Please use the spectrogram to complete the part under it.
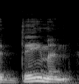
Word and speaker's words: daemon: We're introduced to Lyra Balacqua, a young girl who's accompanied by her demon, Pantalaimon, a small furry animal. What is a demon? This is spelled D-A-E, by the way, or a diphthong, daemon, demon.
